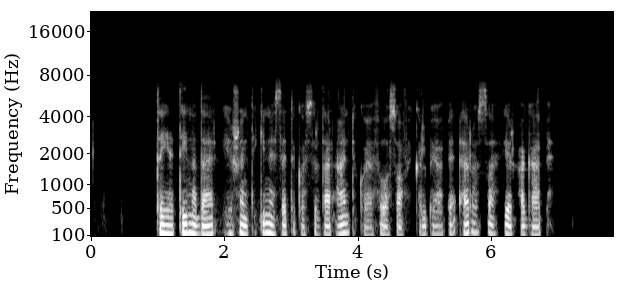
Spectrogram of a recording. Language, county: Lithuanian, Šiauliai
